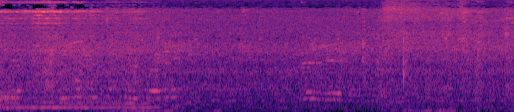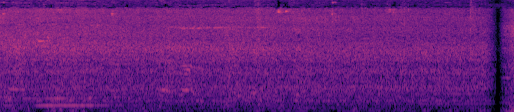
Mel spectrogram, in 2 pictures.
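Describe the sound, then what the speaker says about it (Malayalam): A DEMU train pulls out of a small station on the single-track Salem to Vriddhachalam line, its motor drone and wheel rumble steady and moderately loud from inside the coach, easing off just before the end. "നമ്മുടെ ട്രെയിൻ എങ്ങനെ ഇതാപ്പോൾ ഈ റെയിൽവേ സ്റ്റേഷനിൽ നിന്ന് വീണ്ടും പുറപ്പെട്ടിരിക്കുകയാണ്"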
